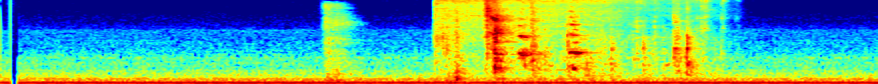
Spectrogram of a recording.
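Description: Bus doors hiss and clatter open.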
